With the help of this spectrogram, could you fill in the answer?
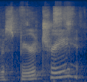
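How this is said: It is said in a British accent. "They say respiratory"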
